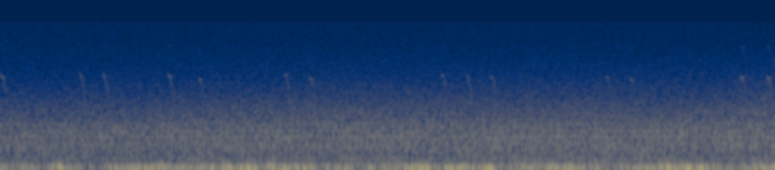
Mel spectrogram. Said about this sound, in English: Here's that wild bird giving calls now. It's been giving calls for about a minute or so.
